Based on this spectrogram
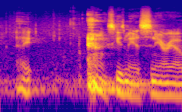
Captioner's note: coughs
